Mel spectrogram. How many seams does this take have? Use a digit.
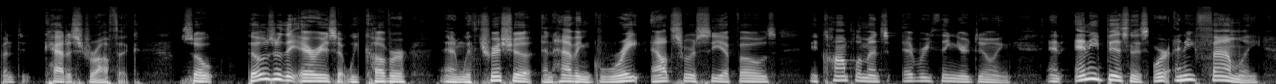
2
